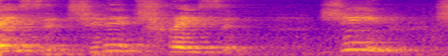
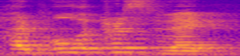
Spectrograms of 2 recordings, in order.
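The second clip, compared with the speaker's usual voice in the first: imitated dad; 4 semitones lower, 7 dB quieter than usual. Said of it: "my dad would be like".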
